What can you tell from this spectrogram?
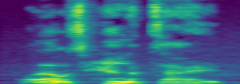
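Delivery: half-hearted imitation of Oakland street talk; street slang accent. Shown as a demonstration.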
